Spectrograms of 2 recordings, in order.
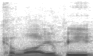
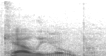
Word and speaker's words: calliope: Okay, he pronounces it Calliope. I have heard that apparently in some parts of the United States, the instrument is sometimes pronounced Calliope.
